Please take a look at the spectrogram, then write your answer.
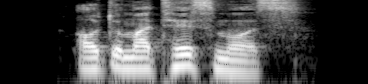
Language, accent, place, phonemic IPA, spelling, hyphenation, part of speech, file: German, Germany, Berlin, /aʊ̯tomaˈtɪsmʊs/, Automatismus, Au‧to‧ma‧tis‧mus, noun, De-Automatismus.ogg
- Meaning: 1. automatism 2. certainty, guarantee (an outcome or process that is certain to happen on its own after the initial condition is met)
